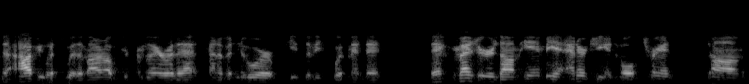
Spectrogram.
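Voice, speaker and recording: A man's voice comes through a narrow, metallic phone line that sounds like it is inside a tin can. He talks casually as a radio guest and keeps pausing on ums and restarting his sentences. His pitch sits in an ordinary middle range for a man. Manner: hesitant, full of ums and restarts. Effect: tinny metallic phone-line sound.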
